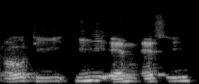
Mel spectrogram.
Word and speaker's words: Odense: Are you sure it wasn't O-D-E-N-S-E?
